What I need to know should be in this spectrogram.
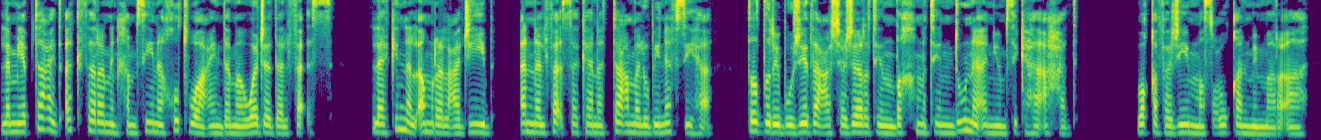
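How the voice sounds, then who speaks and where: A woman narrating a bedtime story in a steady, soothing way. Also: deep voice, dry recording, studio quality.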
